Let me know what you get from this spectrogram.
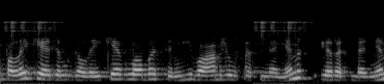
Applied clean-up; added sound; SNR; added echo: none; Tambourine; 17 dB; none.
